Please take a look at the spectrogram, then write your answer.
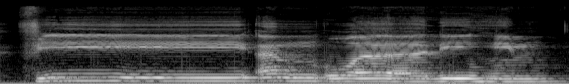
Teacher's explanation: فا کو یا مدہ سے ملا دیں گے، اس لیے کہ یا مدہ ساکن ہے اور یا مدہ پر مد ہونے کی وجہ سے فا کو 3 الف کے مقدار کھینچیں گے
